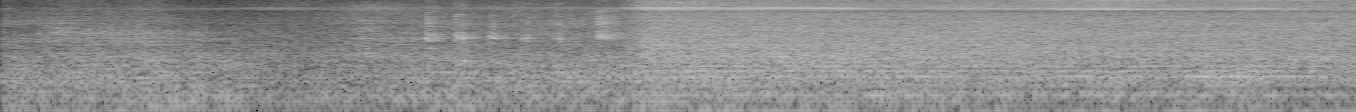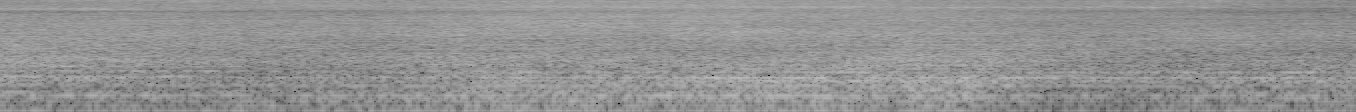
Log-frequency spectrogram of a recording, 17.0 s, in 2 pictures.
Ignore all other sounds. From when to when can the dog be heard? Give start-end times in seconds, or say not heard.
not heard.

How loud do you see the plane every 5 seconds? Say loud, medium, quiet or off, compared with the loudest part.
loud, loud, loud, medium.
